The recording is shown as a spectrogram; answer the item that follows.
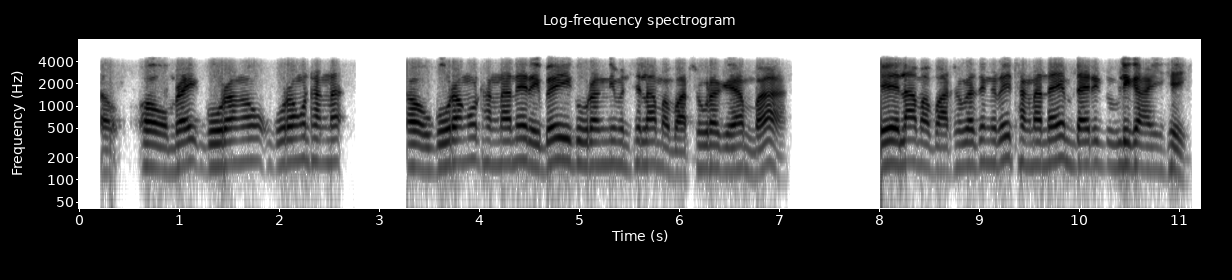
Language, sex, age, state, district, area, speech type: Bodo, male, 30-45, Assam, Kokrajhar, rural, conversation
